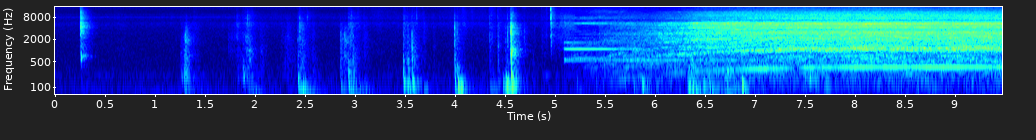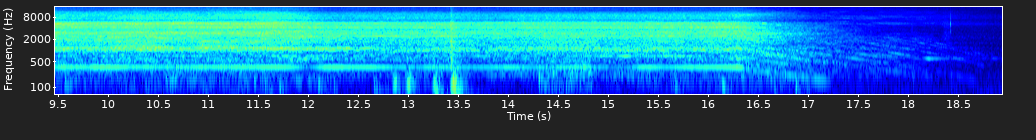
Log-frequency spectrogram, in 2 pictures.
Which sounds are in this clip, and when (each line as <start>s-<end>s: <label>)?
0.2s-0.5s: light switch
1.2s-4.8s: footsteps
4.9s-18.9s: vacuum cleaner
5.8s-7.0s: footsteps
15.4s-16.9s: footsteps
